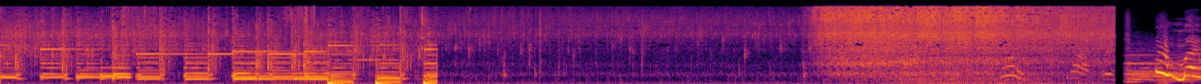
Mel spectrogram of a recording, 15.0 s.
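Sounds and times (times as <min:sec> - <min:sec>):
vegetables sizzling in a wok: 0:00.0 - 0:14.0
loud sizzling hiss: 0:10.0 - 0:14.0.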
